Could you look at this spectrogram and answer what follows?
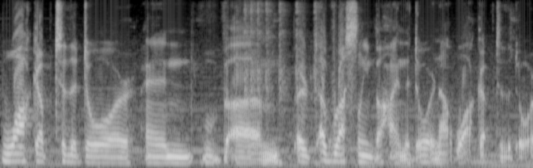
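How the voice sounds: Faint music plays behind a man whose voice carries vocal fry.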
